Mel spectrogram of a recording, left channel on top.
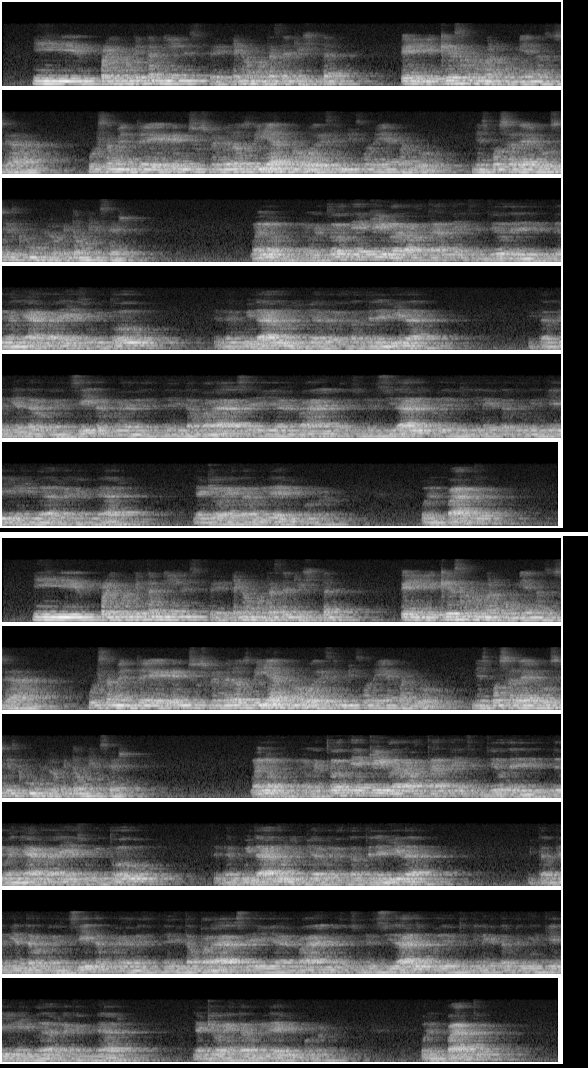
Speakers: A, in the centre; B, on the right.
A: Y, por ejemplo, que también, este, ya que me contaste de tu hijita, eh, ¿qué es lo que me recomiendas? O sea, justamente en sus primeros días, ¿no? O ese mismo día cuando mi esposa dé a luz, ¿qué es como que lo que tengo que hacer?
B: Bueno, primero que todo tiene que ayudarla bastante en el sentido de, de bañarla a ella sobre todo, tener cuidado, limpiarle bastante la herida. estar pendiente a lo que necesitan, pues a veces necesitan pararse, ir al baño, hacer sus necesidades, pues usted tiene que estar pendiente ahí en ayudarla a caminar, ya que van a estar muy débil por la, por el parto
